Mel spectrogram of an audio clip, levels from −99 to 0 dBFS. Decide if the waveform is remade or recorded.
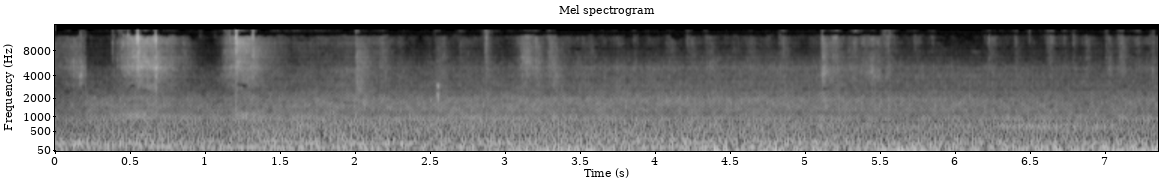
remade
